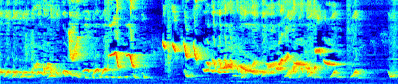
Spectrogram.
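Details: Male white-rumped shama, a prized songbird, delivering a rapid, continuous song of rich whistles mixed with scratchy, squawking notes, phrases tumbling up and down in pitch with only short gaps.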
